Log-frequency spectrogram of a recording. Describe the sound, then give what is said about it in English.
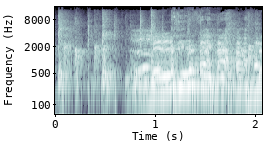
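A few sharp hand claps ring out at the start, followed by people talking loudly over them. “Clap.”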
